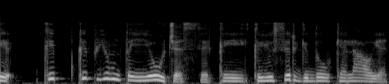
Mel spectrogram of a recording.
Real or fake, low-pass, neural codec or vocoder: real; 7.2 kHz; none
